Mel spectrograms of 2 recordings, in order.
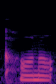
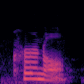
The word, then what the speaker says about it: Colonel: do some missions, then pass you over to Connell. I went to the dam to speak to the Connell. How do you say it? I think I have to go back to Vegas to talk to the Colonel.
